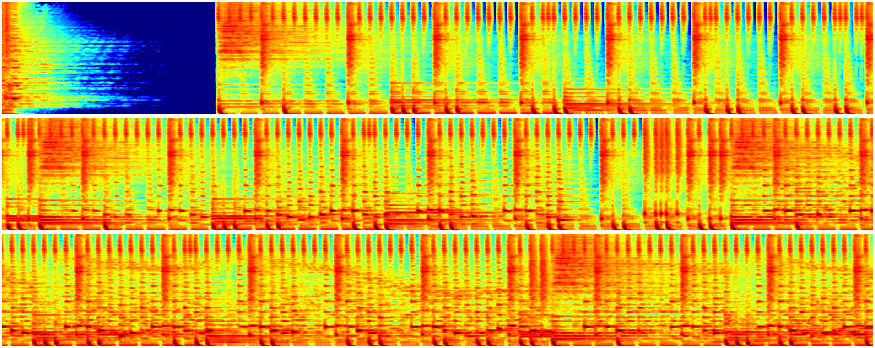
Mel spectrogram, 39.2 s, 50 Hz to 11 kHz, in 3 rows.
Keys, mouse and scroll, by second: 5.1-5.7 scroll up 1, 6.5-9.7 drag, 14.1-16.5 middle drag, 16.5 click, 17.0-19.8 middle drag, 20.2 click, 25.0 middle click, 26.4-27.1 scroll up 1, 27.3 click, 32.7-33.1 scroll down 1, 33.5 scroll up 1, 34.5 click, 39.1 F8.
